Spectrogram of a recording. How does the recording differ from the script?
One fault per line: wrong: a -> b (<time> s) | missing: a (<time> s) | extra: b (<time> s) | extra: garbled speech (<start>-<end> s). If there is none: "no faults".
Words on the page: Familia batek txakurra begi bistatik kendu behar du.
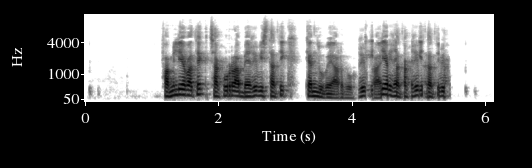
extra: garbled speech (4.1-5.5 s)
